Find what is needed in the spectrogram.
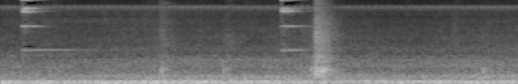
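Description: Steady low rumble of a diesel passenger train idling at the platform. A short high ringing tone sounds about every three seconds, twice in these seconds.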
